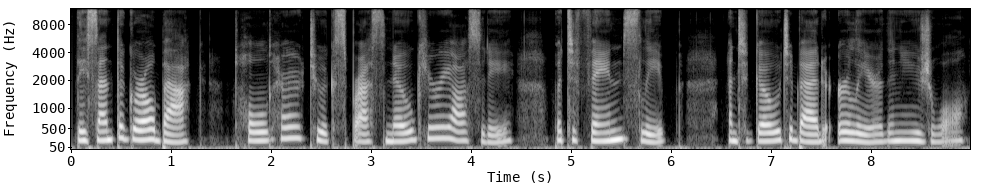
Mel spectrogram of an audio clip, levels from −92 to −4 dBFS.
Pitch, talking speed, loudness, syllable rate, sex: 210 Hz, 155 wpm, -17 LUFS, 3.8 syllables/s, female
